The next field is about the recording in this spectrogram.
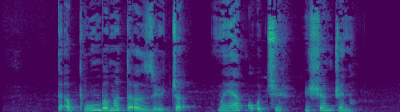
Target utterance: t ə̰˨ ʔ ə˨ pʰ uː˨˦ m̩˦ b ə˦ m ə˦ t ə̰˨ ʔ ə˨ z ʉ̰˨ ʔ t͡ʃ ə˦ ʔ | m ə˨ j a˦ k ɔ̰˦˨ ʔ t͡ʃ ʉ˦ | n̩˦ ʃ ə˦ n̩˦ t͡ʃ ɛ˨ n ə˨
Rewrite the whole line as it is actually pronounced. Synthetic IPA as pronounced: t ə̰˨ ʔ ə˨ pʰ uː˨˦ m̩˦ b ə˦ m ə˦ t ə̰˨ ʔ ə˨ z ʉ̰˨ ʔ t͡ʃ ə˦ ʔ | m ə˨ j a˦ k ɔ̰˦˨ ʔ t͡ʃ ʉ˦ | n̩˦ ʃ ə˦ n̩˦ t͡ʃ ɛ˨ n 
